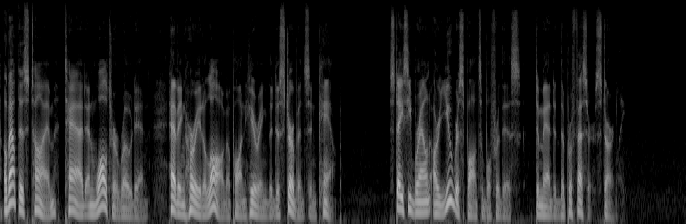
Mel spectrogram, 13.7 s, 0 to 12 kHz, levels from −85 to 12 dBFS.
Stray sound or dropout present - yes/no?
no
